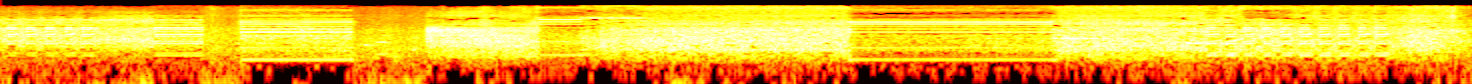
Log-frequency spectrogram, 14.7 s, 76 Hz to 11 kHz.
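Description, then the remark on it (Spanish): Car horns honk repeatedly in a traffic jam on Séptima at Calle 85, where cars heading uphill back up more than two blocks; several long, loud blasts overlap and alternate with shorter beeps over a steady background of idling engines and street noise. “sobre la séptima con calle 85, el trancón de los carros que suben a esa hora puede ocupar más de dos cuadras, incluso en horas pico y sobre el mediodía.”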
